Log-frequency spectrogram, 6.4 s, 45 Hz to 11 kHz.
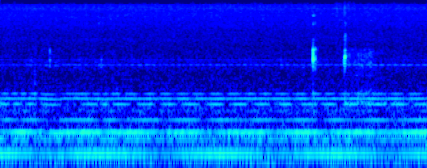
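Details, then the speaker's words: Tesla Model 3 with failing 12V battery, power-reduced warnings: steady low hum of several even tones while the window struggles to close in increments, a humming that doesn't sound good, from the weak 12V battery. "if you listen closely to hear that some kind of humming of some sort that doesn't sound good actually"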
